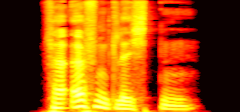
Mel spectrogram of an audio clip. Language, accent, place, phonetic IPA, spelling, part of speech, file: German, Germany, Berlin, [fɛɐ̯ˈʔœfn̩tlɪçtn̩], veröffentlichten, adjective / verb, De-veröffentlichten.ogg
- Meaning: inflection of veröffentlicht: 1. strong genitive masculine/neuter singular 2. weak/mixed genitive/dative all-gender singular 3. strong/weak/mixed accusative masculine singular 4. strong dative plural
